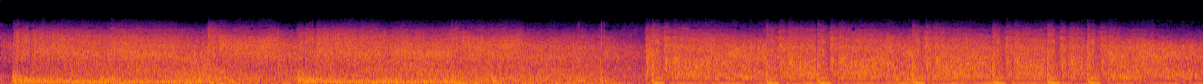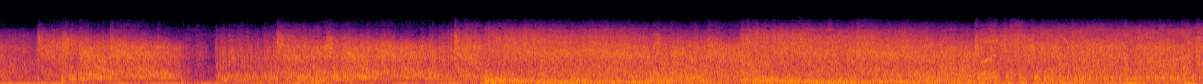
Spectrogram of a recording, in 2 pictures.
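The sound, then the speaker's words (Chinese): Artillery fire and explosions roar through a battle scene, a dense, continuous barrage of heavy booms and blasts that stays loud from start to finish with barely a pause. “炮声震地，杀声冲天”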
